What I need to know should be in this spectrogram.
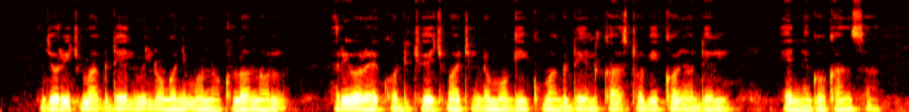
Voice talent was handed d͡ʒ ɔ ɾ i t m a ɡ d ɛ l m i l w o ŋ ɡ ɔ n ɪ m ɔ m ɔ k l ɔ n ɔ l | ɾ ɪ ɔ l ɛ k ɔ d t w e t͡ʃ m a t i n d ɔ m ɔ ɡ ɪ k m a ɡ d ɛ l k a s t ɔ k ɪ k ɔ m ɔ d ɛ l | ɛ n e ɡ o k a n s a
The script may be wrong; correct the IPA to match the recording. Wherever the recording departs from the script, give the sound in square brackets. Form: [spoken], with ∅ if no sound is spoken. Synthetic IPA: d͡ʒ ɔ ɾ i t m a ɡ d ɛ l m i l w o ŋ ɡ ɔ n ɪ m ɔ [n] ɔ k l ɔ n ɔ l | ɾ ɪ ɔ [ɾ] ɛ k ɔ d [t͡ʃ] w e t͡ʃ m a t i n d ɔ m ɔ ɡ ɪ k m a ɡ d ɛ l k a s t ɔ [ɡ] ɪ k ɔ [ɲ] ɔ d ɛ l | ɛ n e ɡ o k a n s a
